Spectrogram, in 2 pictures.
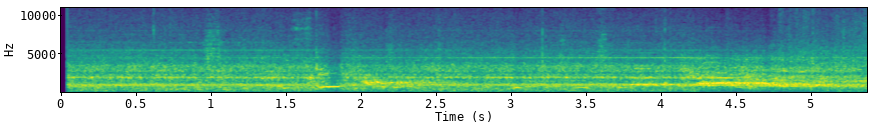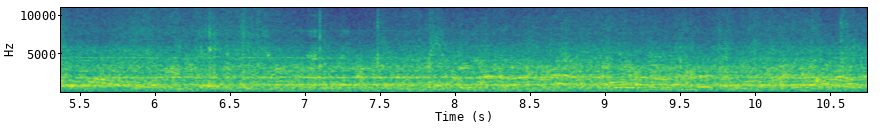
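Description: Spectators cheering and shouting in an indoor pool arena as a swimming relay gets under way, a steady wash of many voices.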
